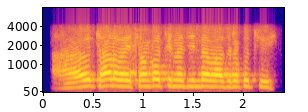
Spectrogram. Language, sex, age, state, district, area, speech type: Odia, male, 18-30, Odisha, Nabarangpur, urban, conversation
